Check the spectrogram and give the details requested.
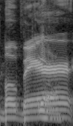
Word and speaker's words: Boebert: Talking about the Lauren Boebert.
